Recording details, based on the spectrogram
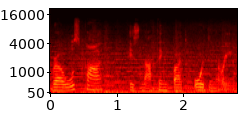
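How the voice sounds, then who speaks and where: A woman hosting a podcast interview, upbeat and quick to laugh. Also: deep voice, steady tone, over music. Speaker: podcast host.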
